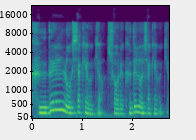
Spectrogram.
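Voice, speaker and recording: A woman's somewhat breathy voice at medium pitch, dark and mellow in tone, with lively intonation. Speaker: French language teacher. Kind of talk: tutorial.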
